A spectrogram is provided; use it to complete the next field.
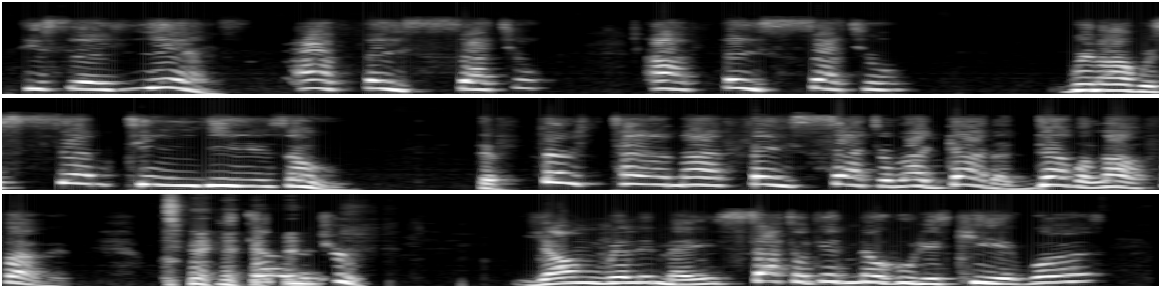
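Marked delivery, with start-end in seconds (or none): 0.6-11.9 high-pitched, lit-up, bright, eager voice. Retelling Willie Mays answering a radio host about facing Satchel Paige: high-pitched Willie Mays voice. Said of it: "he had a very high-pitched voice".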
